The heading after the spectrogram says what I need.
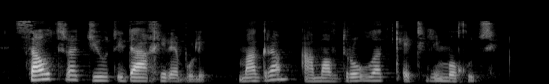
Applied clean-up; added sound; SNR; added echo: none; none; none; none.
